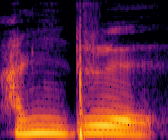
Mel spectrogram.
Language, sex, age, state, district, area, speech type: Tamil, male, 45-60, Tamil Nadu, Namakkal, rural, read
